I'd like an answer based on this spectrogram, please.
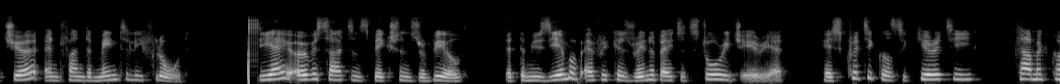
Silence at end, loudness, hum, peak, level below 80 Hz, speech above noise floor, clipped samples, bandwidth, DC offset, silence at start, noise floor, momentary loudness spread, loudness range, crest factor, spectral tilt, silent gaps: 0 s; -24 LUFS; none; -4 dBFS; -60 dBFS; 59 dB; under 0.1%; 9.8 kHz; under 0.1%; 0.05 s; -81 dBFS; 10 LU; 2 LU; 20 dB; -4 dB/octave; none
